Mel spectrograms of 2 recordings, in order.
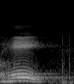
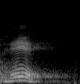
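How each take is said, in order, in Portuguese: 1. Termina no ditongo 'ei'. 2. Termina em vogal simples 'e'. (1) "outras pessoas pronunciam rei" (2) "Algumas pessoas pronunciam re"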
